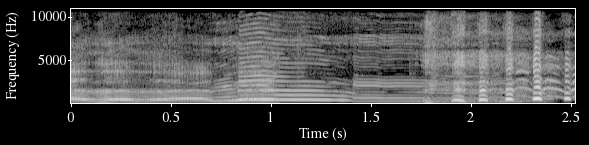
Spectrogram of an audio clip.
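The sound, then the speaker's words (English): A fairly loud human voice imitates a whale call with long, wavering moans that glide in pitch, then breaks into a quick run of short, rhythmic voiced bursts. “You sounded like a fucking whale. Like Dory from Finding Nemo.”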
